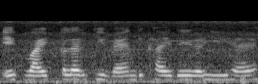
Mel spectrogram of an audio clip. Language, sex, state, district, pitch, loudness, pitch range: Hindi, female, Chhattisgarh, Raipur, 210 Hz, -16 LUFS, 205-215 Hz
